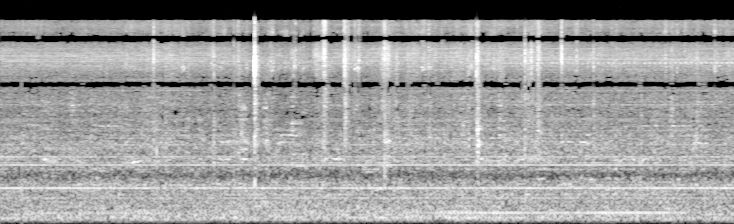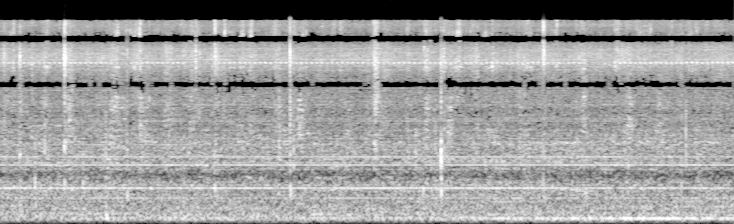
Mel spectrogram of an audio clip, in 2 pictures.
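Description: A steady mechanical hum holding a few fixed tones, with a few faint clicks and a low rumble that swells near the end.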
